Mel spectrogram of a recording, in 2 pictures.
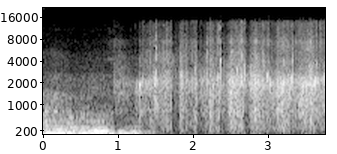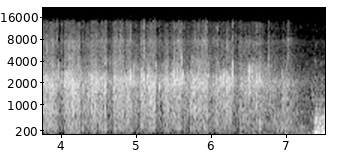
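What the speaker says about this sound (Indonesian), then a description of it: "Tepuk tangan buat kalian semua." Sustained applause from a crowd of pesantren (Islamic boarding school) students during a police chief's visit, loud and dense clapping filling the whole stretch after a brief voice at the start.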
